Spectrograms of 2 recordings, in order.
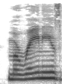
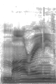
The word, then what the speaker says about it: Ma Rainey: the oscar went to mourinho's black bottom isn't it ma rainey's black bottom ma yeah did i say it wrong you just said it like a whole word oh my granny's like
